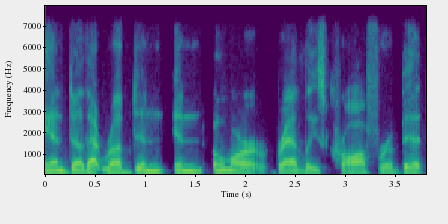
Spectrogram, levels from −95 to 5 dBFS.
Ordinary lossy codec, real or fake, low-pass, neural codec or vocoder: Opus, 64 kbps; real; 7.2 kHz; none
